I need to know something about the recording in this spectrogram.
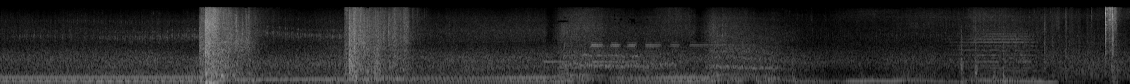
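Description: A car engine hums steadily and revs.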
